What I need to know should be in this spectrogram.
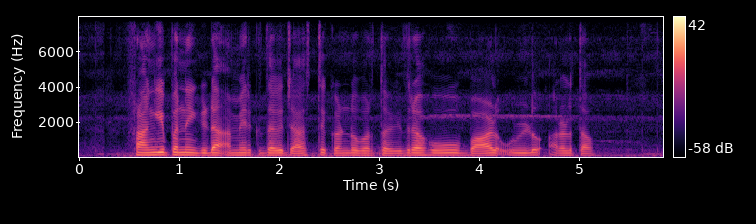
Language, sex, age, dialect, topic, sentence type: Kannada, male, 18-24, Northeastern, agriculture, statement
